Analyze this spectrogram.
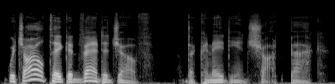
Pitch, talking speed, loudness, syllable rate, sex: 115 Hz, 160 wpm, -20 LUFS, 5.1 syllables/s, male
